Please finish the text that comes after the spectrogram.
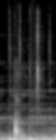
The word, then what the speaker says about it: pumped: p e d so Ed endings after that P will be T basically pumped Pumped pumped to pump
